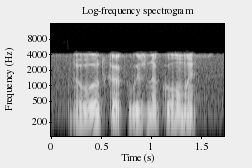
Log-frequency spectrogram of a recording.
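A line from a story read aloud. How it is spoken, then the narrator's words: Gloomy. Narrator (Russian): уныло произнес Дон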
